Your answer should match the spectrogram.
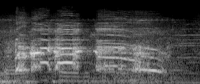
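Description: A rooster crowing once, a loud call about a second and a half long that falls in pitch at the end.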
